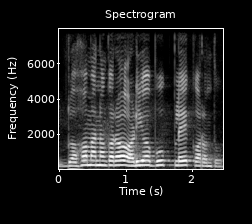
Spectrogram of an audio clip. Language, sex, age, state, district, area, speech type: Odia, female, 30-45, Odisha, Dhenkanal, rural, read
